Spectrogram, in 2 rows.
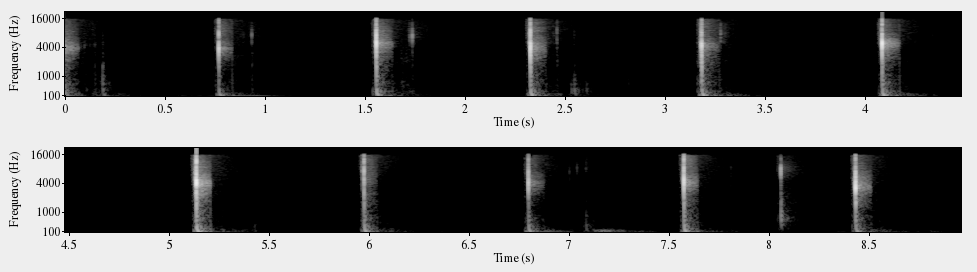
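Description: A plastic drill pen taps small solid round resin diamond painting drills into place on a flat adhesive canvas of about 30x30 cm, while a white plastic tool presses down on the placed rows. The result is a steady series of light, bright, very short tapping clicks, evenly spaced with a faint low thump under each and quiet gaps between.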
